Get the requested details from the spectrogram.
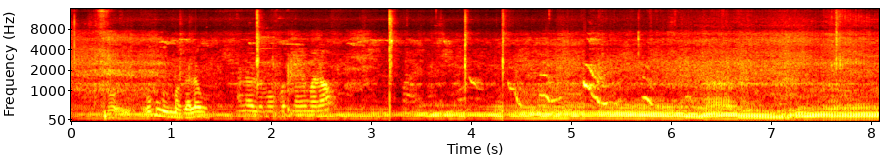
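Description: Hands snap roots apart.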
